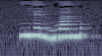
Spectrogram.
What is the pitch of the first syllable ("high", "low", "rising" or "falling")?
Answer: falling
